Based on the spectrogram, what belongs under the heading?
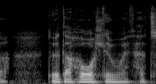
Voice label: "holl", Welsh

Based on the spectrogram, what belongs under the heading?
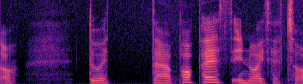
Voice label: "popeth", Welsh

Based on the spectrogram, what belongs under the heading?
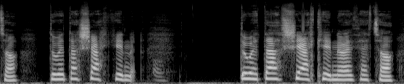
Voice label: "siec", Welsh

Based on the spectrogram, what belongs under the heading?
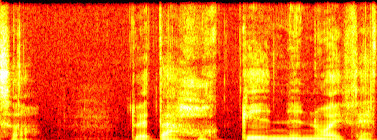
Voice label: "hogyn", Welsh

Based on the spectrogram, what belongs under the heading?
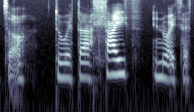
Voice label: "llaith", Welsh

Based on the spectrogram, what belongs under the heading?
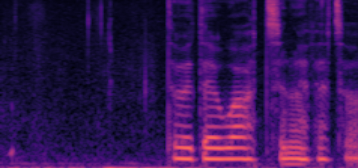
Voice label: "wats", Welsh

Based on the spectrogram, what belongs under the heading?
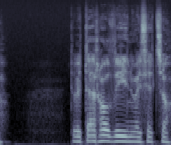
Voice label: "rhoddi", Welsh

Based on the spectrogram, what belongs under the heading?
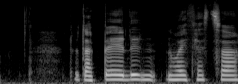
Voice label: "byr", Welsh

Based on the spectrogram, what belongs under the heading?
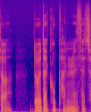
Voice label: "cwpan", Welsh

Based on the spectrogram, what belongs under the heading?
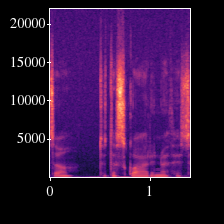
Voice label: "sgwaar", Welsh

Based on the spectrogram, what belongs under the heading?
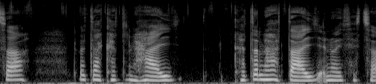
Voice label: "cadarnhadau", Welsh

